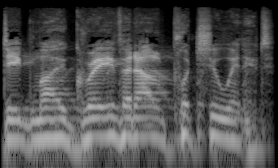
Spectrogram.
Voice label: wraith death; dota; skeleton king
